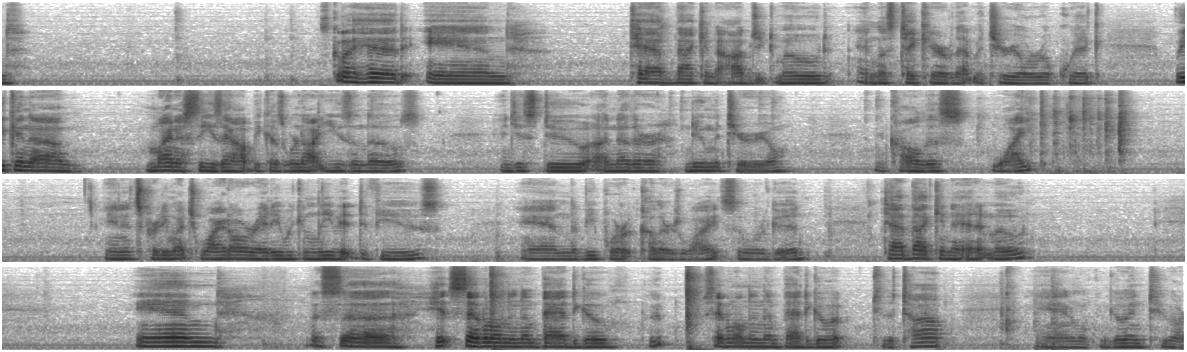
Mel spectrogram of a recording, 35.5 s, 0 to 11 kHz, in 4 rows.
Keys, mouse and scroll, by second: 1.9 middle click, 4.9 Tab, 10.3 click, 24.4 Tab, 30.3 KP_7, 30.3 KP_8, 31.7 KP_7.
